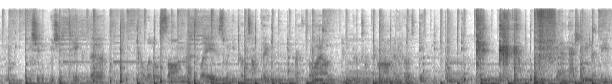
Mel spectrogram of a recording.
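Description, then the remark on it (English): A busy, loud musical theme punctuated by sharp breaking and shattering sound effects, with crashing bursts toward the end layered over the steady beat and melody. “That's your theme. Breaking the breaking. sound.”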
